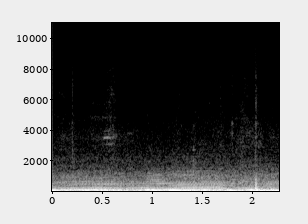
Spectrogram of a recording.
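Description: Peugeot 3008 mid-size SUV, a 2022 model, driving out of traffic and accelerating, heard from inside as a steady low engine and road rumble with a slight rise in revs.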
